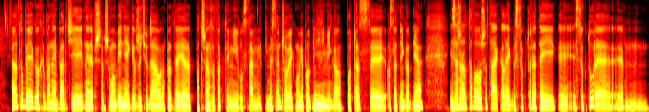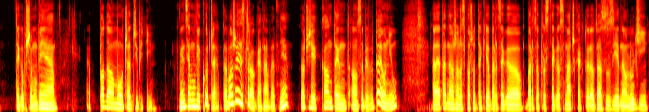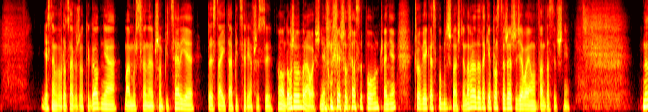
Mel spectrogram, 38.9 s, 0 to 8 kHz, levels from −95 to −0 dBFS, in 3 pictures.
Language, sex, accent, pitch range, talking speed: Polish, male, native, 100-125 Hz, 170 wpm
